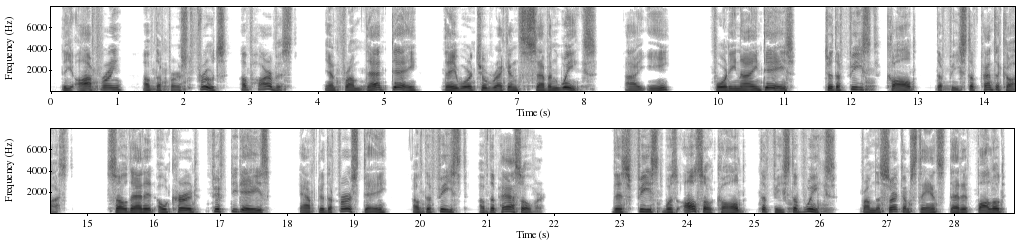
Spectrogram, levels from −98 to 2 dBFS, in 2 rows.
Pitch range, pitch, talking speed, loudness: 130-165 Hz, 145 Hz, 125 wpm, -24 LUFS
